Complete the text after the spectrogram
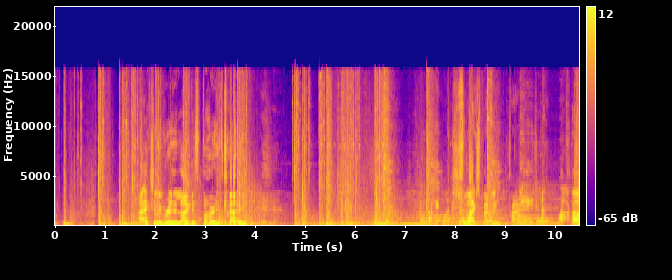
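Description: Cartoon fighters' blows land with sharp thuds and whooshes.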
